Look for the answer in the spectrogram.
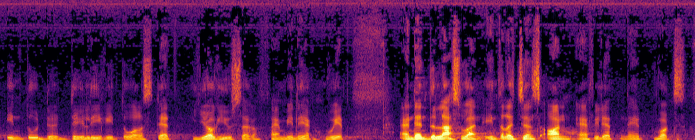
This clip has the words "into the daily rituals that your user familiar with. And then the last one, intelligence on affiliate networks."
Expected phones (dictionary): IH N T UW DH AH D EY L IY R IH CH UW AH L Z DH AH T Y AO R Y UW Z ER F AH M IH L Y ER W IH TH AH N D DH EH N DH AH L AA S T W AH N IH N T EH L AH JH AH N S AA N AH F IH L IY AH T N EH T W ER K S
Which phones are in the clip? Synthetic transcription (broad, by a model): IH N T UW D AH D EY L IY R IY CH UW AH L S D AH T Y AO R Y UW S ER F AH M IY L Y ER W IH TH AH N D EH N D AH L AA S T W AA N IH N T EH L AH JH AH N S AA N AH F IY L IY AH T N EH T W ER K S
